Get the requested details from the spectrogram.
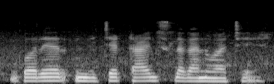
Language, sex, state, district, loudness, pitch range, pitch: Bengali, female, Assam, Hailakandi, -13 LUFS, 155-170 Hz, 160 Hz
